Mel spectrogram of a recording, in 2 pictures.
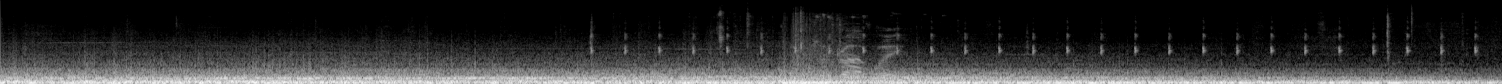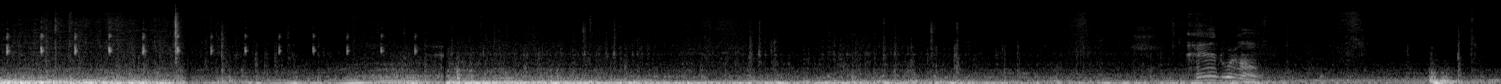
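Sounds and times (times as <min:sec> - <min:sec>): van road and engine rumble: 0:00.0 - 0:30.0
even ticking: 0:05.8 - 0:19.4.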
